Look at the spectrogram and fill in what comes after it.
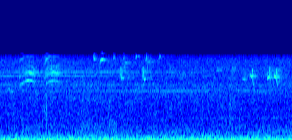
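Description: Songbirds chirping: several short, separate chirps scattered through, over a steady outdoor background hiss.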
